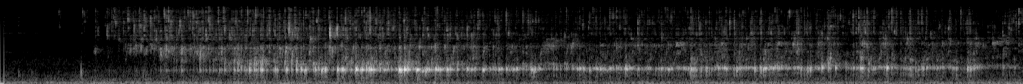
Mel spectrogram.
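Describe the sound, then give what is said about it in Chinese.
Water pours steadily into a glass for about ten seconds, a continuous splashing stream with a ringing mid-pitched tone running through it, growing a little louder midway. No one speaks. “那就去倒杯水给我送来啊，我渴了，小狐狸。”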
